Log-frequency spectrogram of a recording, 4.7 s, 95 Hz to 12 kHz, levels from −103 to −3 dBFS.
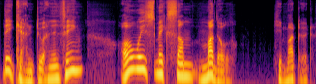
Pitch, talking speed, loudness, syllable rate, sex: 145 Hz, 125 wpm, -18 LUFS, 4.5 syllables/s, male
